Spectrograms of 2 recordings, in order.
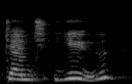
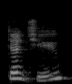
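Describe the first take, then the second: First: The t and y are said separately. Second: The t and y merge into a ch sound. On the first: The speaker calls it wrong. "it's rare for us to say don't you" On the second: The speaker calls it right. "We would often say don't you"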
